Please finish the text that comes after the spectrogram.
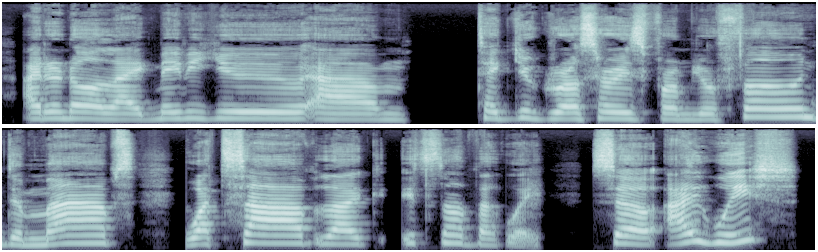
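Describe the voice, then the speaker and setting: A woman in her forties chats as a podcast guest, her voice sitting a bit high. She circles her points with fillers and restarts, sounding close and dry in the recording. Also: a bit bright, no echo. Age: 40s. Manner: chatty, many restarts and fillers like "like". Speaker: guest tech journalist. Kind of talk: casual podcast chat.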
